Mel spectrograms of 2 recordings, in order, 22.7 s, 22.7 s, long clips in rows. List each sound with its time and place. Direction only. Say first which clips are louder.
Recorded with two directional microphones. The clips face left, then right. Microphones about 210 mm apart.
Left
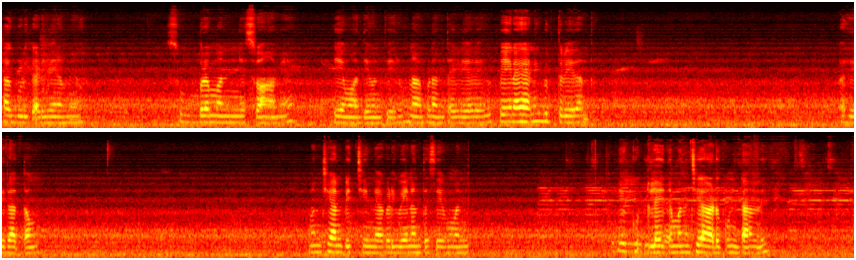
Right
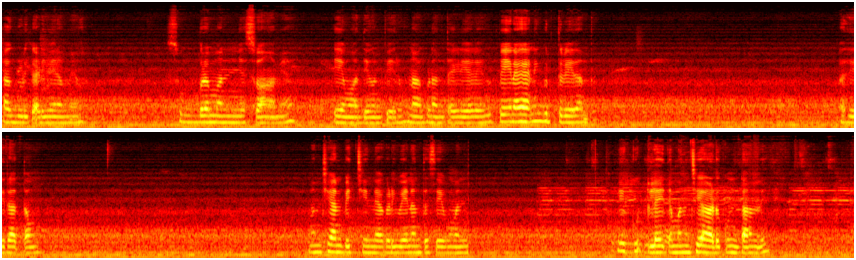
0.0 s a woman's voice: right 3 dB; 15° right (ahead or behind)
2.3 s a woman's voice: right 3 dB; 20° right (ahead or behind)
11.2 s a woman's voice: right 3 dB; 15° right (ahead or behind)
15.4 s a woman's voice: right 3 dB; 20° right (ahead or behind)
19.5 s a woman's voice: right 4 dB; 20° right (ahead or behind)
